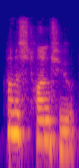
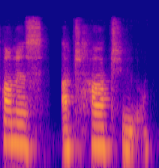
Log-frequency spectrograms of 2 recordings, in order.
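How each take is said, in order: First: "Conistontu" with an N before the tu; "Conistontu" the Munster way, N in the middle; Munster pronunciation. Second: "Conis Atatu" as written, without the N; "Conis Atatu" in full, open a-ta and no N; written-form pronunciation. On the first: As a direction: run "Conistontu" together, sounding the N. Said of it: "very Munster with the N there". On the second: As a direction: separate out "Conis Atatu" word by word. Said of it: "in the written Irish, it's really". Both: Shown as a demonstration.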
